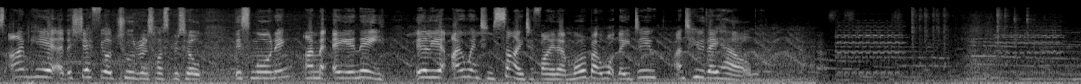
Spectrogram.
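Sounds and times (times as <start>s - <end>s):
speech: 0.0s - 7.8s
telephone ringing: 8.3s - 10.8s.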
